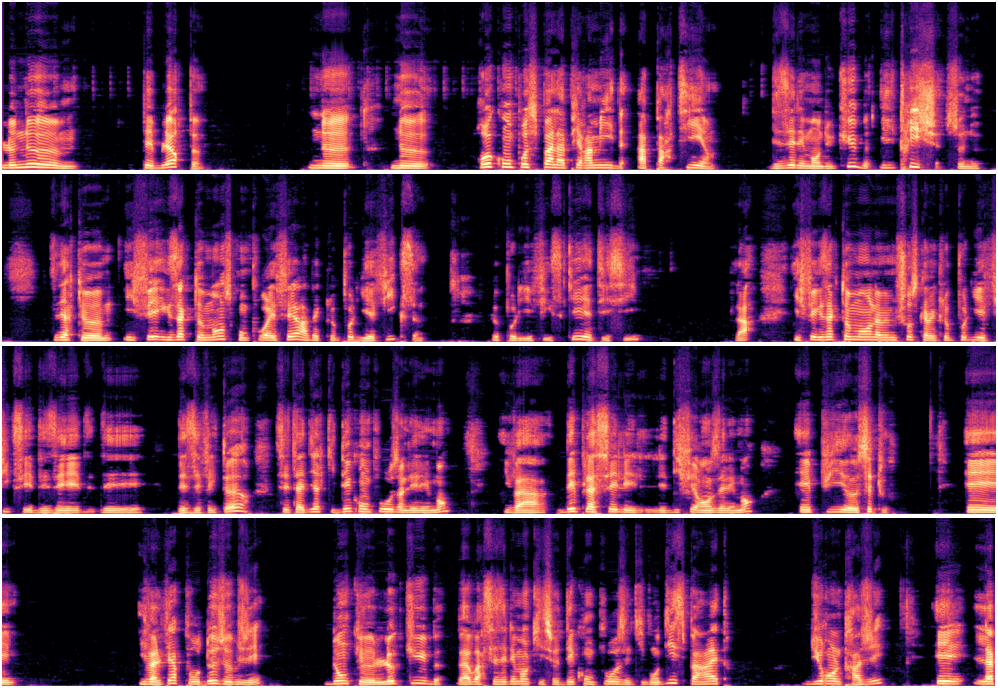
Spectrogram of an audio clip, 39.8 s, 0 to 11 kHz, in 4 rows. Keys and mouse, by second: 2.9 click, 8.5 click, 16.4 click, 22.1 click.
